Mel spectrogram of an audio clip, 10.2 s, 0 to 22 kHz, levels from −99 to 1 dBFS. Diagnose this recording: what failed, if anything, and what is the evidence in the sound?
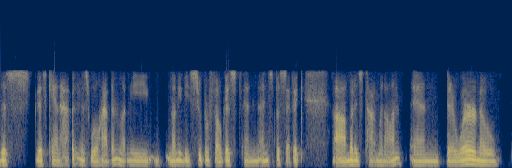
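Codec stage: throughout, the speech is band-limited to 4 kHz and sounds rough and synthetic, which fits an 8 kbit/s G.729 codec. This is steady, not the intermittent dropouts of loss.

Network stage: VoIP packet loss concealed by the speech codec, from 1.24 to 1.63 s after "this can" and at 7.45 to 7.55 s after "but as". The decoder stretches a buzzy tone or coloured noise that fades over each gap rather than leaving silence, and the voice stays weak or distorted afterwards.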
